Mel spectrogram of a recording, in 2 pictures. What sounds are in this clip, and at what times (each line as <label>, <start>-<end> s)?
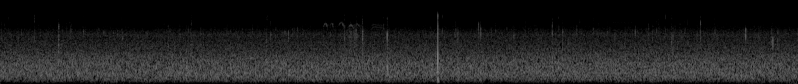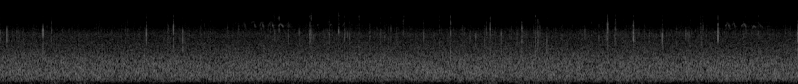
rain, 0-16 s
Chestnut-backed Chickadee call, 2-4 s
Brown Creeper call, 6-8 s
Chestnut-backed Chickadee call, 10-12 s
Brown Creeper call, 14-16 s
Chestnut-backed Chickadee call, 14-16 s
